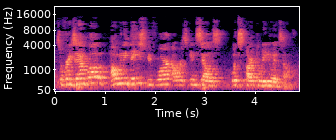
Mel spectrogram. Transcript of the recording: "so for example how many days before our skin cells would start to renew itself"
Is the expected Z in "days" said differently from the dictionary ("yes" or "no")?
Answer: no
